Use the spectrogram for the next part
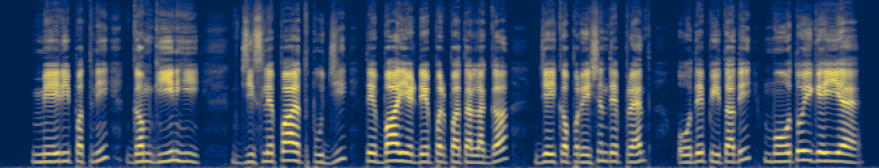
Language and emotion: Dogri, sad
